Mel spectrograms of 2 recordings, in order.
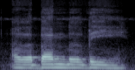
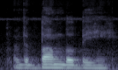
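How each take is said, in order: Both takes have the same delivery.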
